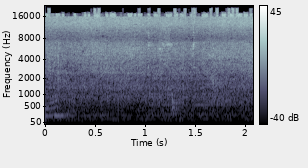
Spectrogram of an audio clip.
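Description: Vegetables such as pointed gourd and beans frying in a pan, a dense, steady sizzle with hissing throughout, heard close up and without talk.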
